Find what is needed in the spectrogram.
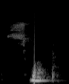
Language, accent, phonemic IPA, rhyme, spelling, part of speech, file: English, Southern England, /swɒp/, -ɒp, swop, noun / verb, LL-Q1860 (eng)-swop.wav
- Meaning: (noun) 1. Alternative spelling of swap 2. A fusion of swing and hip-hop dance styles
